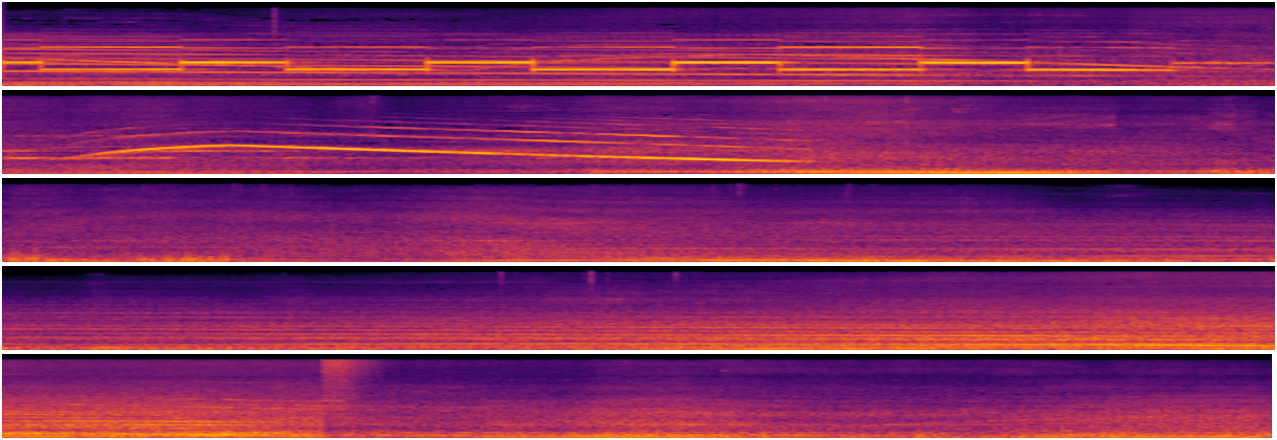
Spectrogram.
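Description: Fire apparatus sirens. An electronic hi-lo siren alternates between two tones while a wail rises and falls over it for the first six seconds. Then a siren sweeps up and falls away about ten seconds in. After that a fire truck's engine runs as the truck approaches and passes, with a siren pitch winding down near the end.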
